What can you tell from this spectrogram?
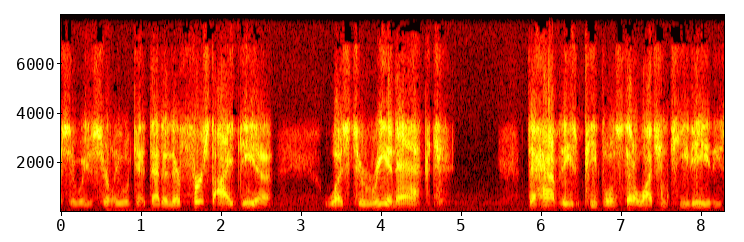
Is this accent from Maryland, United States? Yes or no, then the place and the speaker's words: yes; Baltimore, Maryland, United States; I grew up in Baltimore. I didn't need any help on the quiz.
